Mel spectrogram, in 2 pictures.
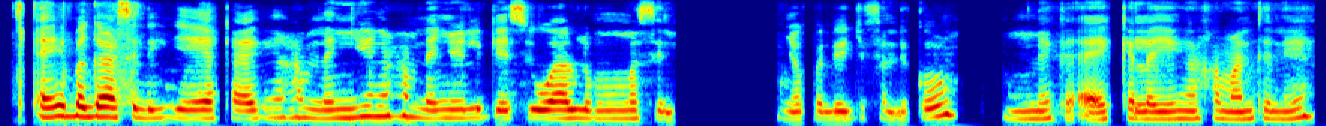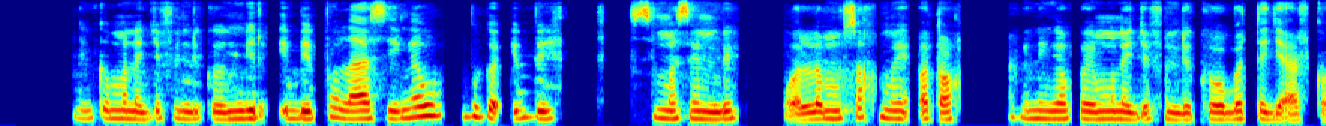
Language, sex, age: Wolof, female, 25-35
